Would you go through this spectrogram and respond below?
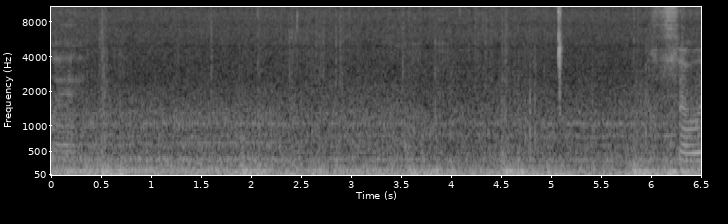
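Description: Steady low road rumble from a vehicle cruising along a freeway while hauling, continuous and fairly loud with no breaks and no voices.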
